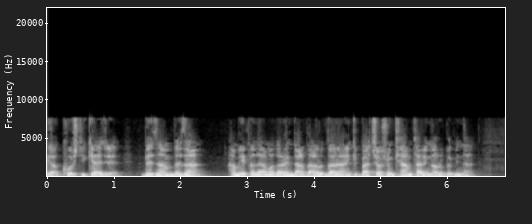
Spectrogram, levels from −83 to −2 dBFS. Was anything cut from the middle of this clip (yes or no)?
yes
